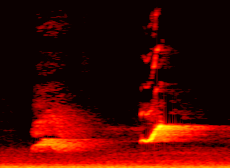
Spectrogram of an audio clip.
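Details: Double-collared seedeater singing in the tuí-tuí style: a short buzzy note, then after a pause a brighter rising whistle that flattens into a long, slightly descending buzzy tone. A low steady hum sits underneath.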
